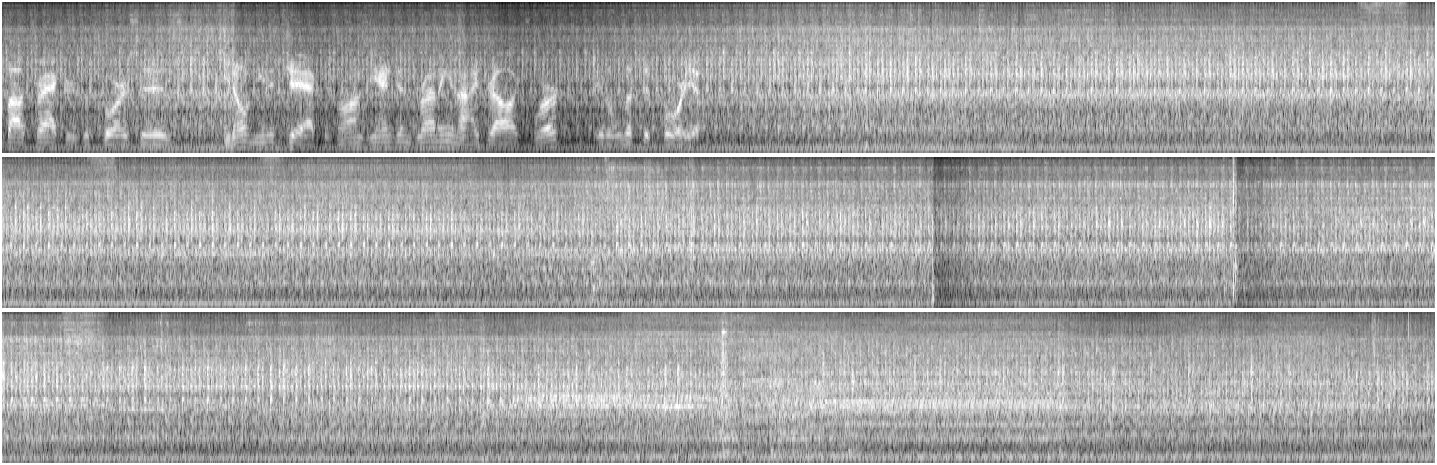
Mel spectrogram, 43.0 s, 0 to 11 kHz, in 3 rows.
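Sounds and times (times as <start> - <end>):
tractor diesel engine idling: 0.0 - 42.9.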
